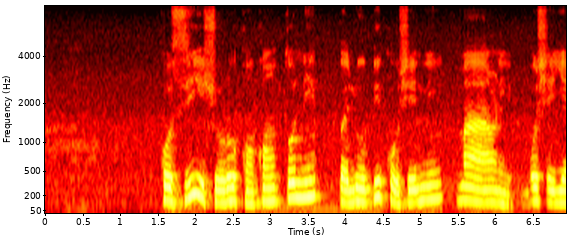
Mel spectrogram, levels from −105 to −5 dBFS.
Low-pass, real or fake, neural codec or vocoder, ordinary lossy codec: none; real; none; none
